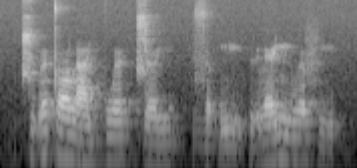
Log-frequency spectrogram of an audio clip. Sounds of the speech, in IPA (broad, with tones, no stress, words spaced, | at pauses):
t͡ɕṵ˧˥ə̯t̪ɔ˧ la˧jkwəː˦˥t̚t͡ɕə˧j | zə˨˩p̚ɲi˧˩ ʔɨ̰˧˨lɛ˨˦ ɲu˧ə̯ fi˨˩t̚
